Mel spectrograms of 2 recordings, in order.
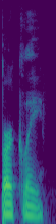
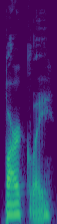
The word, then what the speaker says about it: Berkeley: Although uh George George Berkeley or no sorry Barkley even though it's spelled Berkeley like the city Berkeley uh it's pronounced Barkley.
